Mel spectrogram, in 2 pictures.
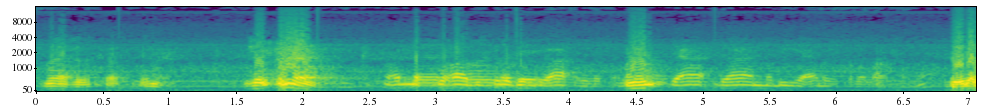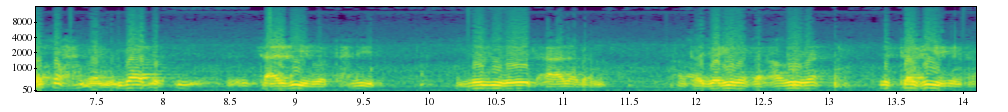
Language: Arabic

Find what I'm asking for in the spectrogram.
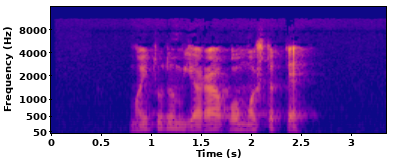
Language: Mari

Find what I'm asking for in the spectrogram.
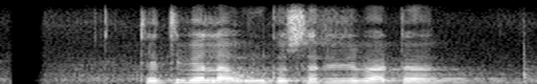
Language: Nepali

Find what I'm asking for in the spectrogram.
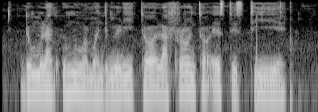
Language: Esperanto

